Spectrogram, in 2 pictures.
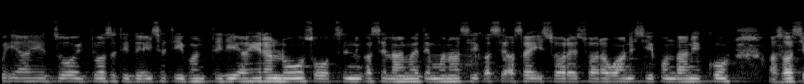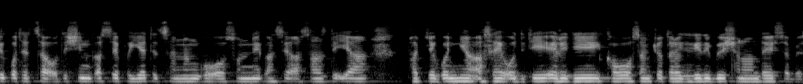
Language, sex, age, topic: Gamo, male, 25-35, government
